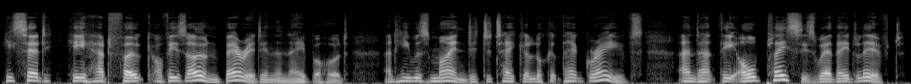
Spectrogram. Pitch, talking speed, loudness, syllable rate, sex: 135 Hz, 205 wpm, -20 LUFS, 4.7 syllables/s, male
